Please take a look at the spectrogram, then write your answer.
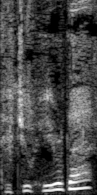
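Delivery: high, loud, thrilled question; excited. Real, not acted. Asking Dale about the close call, high excited. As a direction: burst out with disbelief.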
